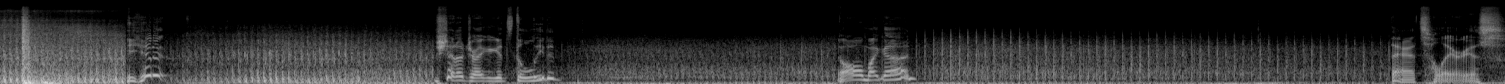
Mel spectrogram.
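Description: A helicopter's rotor thuds steadily overhead.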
